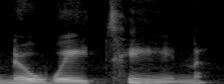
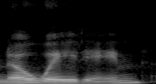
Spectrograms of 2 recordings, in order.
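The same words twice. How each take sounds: First: The t is crisp and clearly pronounced. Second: The t is soft, almost like a d. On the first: The speaker calls it right. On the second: The speaker calls it wrong.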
